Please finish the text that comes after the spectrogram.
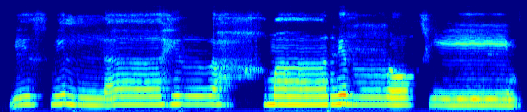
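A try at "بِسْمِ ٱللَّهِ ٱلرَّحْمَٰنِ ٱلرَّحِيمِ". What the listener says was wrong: Haknya jangan terlalu ke bawah, ha di tengah. Bismillahirrahmanirrahim. Ya, nanti dilatih lebih tengah lagi ya haknya. jadi kayak apa? Kayak ada kotor gitu. Harusnya bersih.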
